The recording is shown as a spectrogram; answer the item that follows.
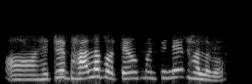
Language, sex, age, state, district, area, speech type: Assamese, female, 18-30, Assam, Sivasagar, rural, conversation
